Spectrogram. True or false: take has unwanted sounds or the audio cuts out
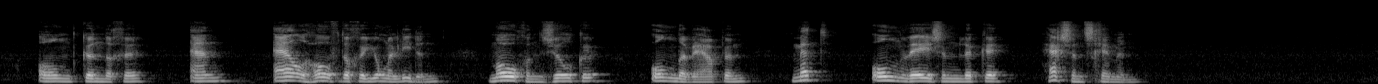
false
